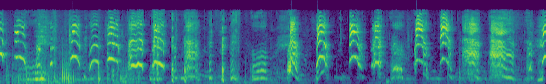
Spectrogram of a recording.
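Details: Two-week-old collie puppies that have just discovered each other, one female trying out her voice: a rapid series of short, squeaky, arched yelps and whines, about two per second, some overlapping, with brief growly bursts between.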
